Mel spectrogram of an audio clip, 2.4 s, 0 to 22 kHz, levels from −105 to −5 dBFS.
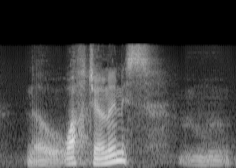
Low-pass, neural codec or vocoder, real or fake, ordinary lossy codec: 7.2 kHz; codec, 16 kHz, 0.5 kbps, X-Codec, HuBERT features, trained on LibriSpeech; fake; none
